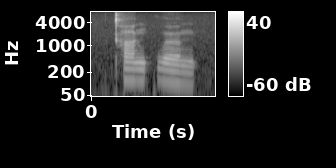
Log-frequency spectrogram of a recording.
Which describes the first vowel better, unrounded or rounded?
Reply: unrounded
